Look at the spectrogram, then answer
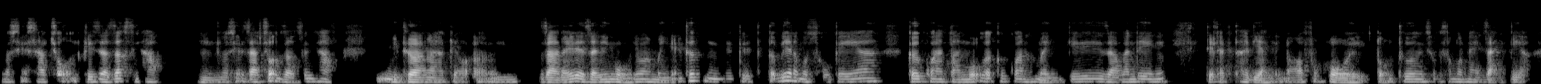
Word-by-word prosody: nó 115 -1 -7
sẽ - - -6
xáo 115 -1 0
trộn - - +2
cái 120 - +1
giờ 120 -2 +6
giấc 135 +4 +4
sinh 130 - -8
học, 115 0 -2 0.4
ừm, 105 -1 -4
nó 110 - -6
sẽ 105 - -4
xáo 115 -1 +6
trộn 130 +4 +5
giờ 105 -3 +2
sinh 140 -1 -2
học. 130 -3 -2 0.4
Bình 115 -3 0
thường 110 -2 +8
là, 105 0 -1
kiểu, 110 -2 -4
ờ, - - -3 0.5
giờ 105 -2 +6
đấy 105 +5 +4
là 140 -3 +7
giờ 110 -2 +5
đi 115 - +2
ngủ 115 -6 +2
nhưng 125 - 0
mà 120 - 0
mình 110 -4 -2
nhận 130 - -4
thức, 165 0 +5
ưm, 130 -5 -3
cái 130 0 -12
cái - - -5 0.2
tớ - - +2
biết 175 +3 +5
là 160 - +2
một 120 -3 -1
số 115 -1 -11
cái, 125 +1 -2
a, 145 +1 -2 0.3
cơ 130 - +4
quan 125 -1 0
toàn 110 +1 -2
bộ 115 - +2
các - - +2
cơ 130 - -7
quan 130 -1 -2
của 115 - -6
mình, 100 -1 -2
cái 130 +1 -2
giờ 110 -2 +2
ban 120 +1 -1
đêm 125 -1 -1
ấy, 125 - -2 0.4
thì - - +1
là - - -2
cái - - -14
thời - - 0
điểm - - +2
để - - -9
nó 105 +1 -3
phục 130 -2 -9
hồi 95 -2 +3
tổn - - -3
thương 125 -1 -1
sau 130 0 -11
sau 125 0 -9
một 120 0 -3
ngày 110 -2 -5
rảnh - - +1
việc. - - -4
120 Hz, 290 wpm, -25 LUFS, 110-130 Hz, 0.5 s, thường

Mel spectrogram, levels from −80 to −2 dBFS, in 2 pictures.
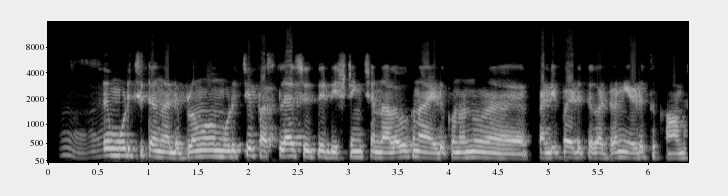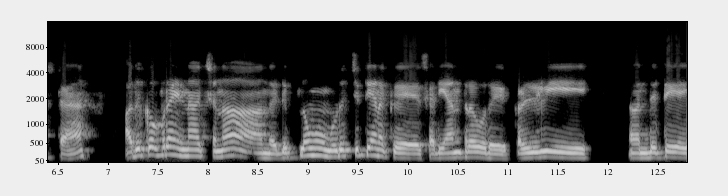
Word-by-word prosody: அ - - -20 0.3
அது 180 +4 -1
முடிச்சுட்டேங்க. 180 -5 +1
டிப்ளமோ 145 +6 0 0.2
முடிச்சு, 150 0 -1
first - - -2
class 165 0 +2
with 155 0 0
distinction 145 0 0
அளவுக்கு 145 +4 +1
நான் 130 -2 +2
எடுக்கணுனு 135 +2 0 0.6
கண்டிப்பா 125 +1 0
எடுத்து 130 0 -2
காட்டுறேன்னு, 130 +3 0
எடுத்து 135 +2 -3
காமிச்சுட்டேன். 120 0 -2 0.5
அதுக்கப்புறம் 195 +3 0
என்னாச்சுன்னா, 165 0 0 0.3
அந்த 120 -1 0
டிப்ளமோ 180 +10 -1
முடிச்சுட்டு 165 +4 -1
எனக்கு 155 -6 -1 0.3
சரியான்ற 125 +4 +1
ஒரு 115 -3 +1 0.2
கல்வி 140 +4 +3 0.8
வந்துட்டு, 125 +3 +1
140 Hz, 125 wpm, -23 LUFS, 130-165 Hz, 0.8 s, கல்வி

